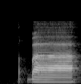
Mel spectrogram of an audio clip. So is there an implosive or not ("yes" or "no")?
yes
